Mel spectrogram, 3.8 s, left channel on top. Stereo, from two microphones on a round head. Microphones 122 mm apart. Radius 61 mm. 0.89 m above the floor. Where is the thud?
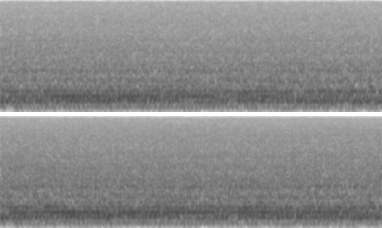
I don't hear a thud.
